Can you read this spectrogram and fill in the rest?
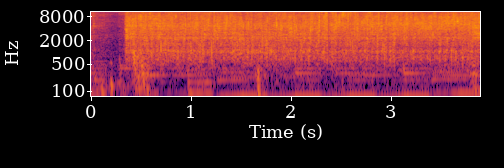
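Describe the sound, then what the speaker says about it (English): Loud, steady sizzling of sausage frying in a hot pan, a constant crackling hiss close by, with a low hum and light clinks underneath. "So that's our sausage sizzling."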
